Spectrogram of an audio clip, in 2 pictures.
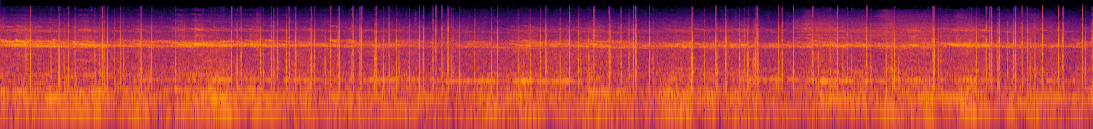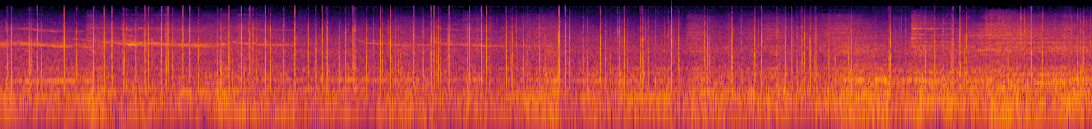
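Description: Beehive-firework barrage: hundreds of bottle rockets firing and bursting at once in a dense, continuous crackle of rapid bangs, with music over it.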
